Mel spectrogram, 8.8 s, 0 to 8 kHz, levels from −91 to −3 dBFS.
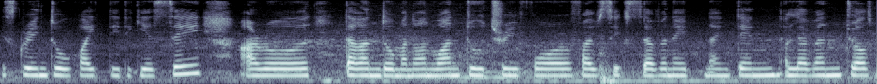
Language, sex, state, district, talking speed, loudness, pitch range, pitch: Nagamese, female, Nagaland, Kohima, 170 wpm, -17 LUFS, 205-210 Hz, 205 Hz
